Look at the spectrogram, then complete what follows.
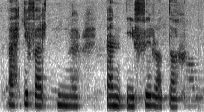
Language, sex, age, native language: Icelandic, female, 8, Icelandic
